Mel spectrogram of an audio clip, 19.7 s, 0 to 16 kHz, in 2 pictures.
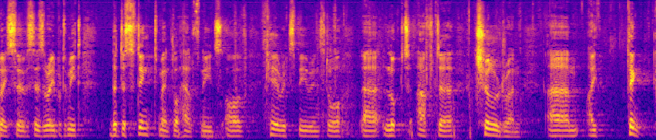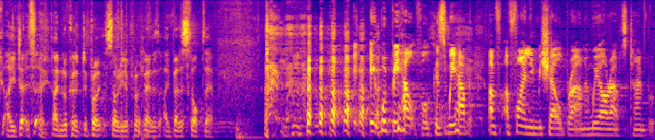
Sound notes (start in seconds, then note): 13.8 laughter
